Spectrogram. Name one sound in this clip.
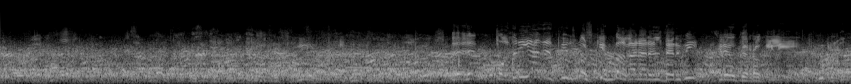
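A crowd of men chatters and shouts all around.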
